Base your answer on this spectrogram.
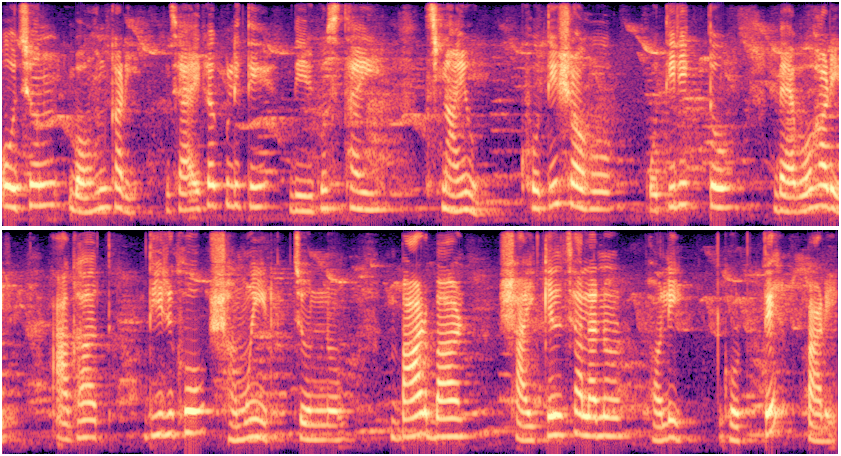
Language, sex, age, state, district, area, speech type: Bengali, female, 30-45, West Bengal, Bankura, urban, read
